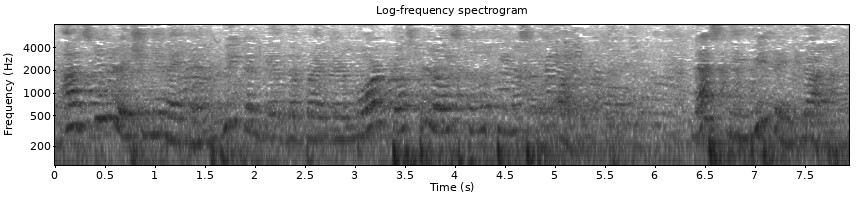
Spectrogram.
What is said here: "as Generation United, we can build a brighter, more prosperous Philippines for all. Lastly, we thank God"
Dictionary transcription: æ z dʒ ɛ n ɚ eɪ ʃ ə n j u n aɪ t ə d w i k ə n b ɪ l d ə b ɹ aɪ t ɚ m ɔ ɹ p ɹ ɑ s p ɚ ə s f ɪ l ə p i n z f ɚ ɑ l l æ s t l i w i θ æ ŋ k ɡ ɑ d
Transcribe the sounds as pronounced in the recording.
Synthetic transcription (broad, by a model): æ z dʒ ɛ n ɚ eɪ ʃ ə n j u n aɪ t ə d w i k ə n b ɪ d ə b ɹ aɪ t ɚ m ɔ ɹ p ɹ ɑ s p ɚ ə s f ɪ ə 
